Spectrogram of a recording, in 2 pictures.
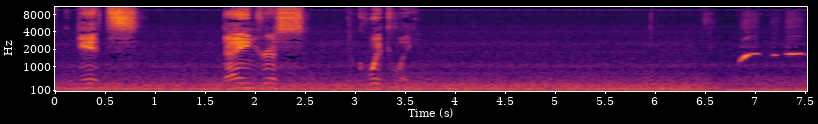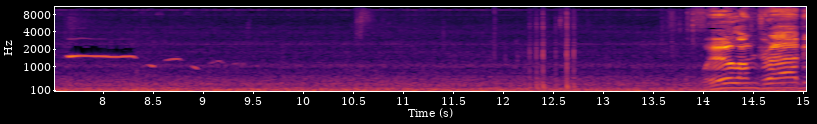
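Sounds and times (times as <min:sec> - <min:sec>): vehicle rumble from inside cab: 0:00.0 - 0:15.0
short whistle-like notes: 0:06.8 - 0:09.3.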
